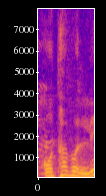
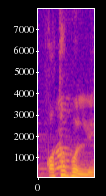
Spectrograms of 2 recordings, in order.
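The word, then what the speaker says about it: కొత్తపల్లి: এই যে কথপল্লী ওয়াটারফলস, ইংরেজিতে কোথাপল্লী, কিন্তু কোথা নয়, উচ্চারণটা কথপল্লী হবে, কথপল্লী।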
